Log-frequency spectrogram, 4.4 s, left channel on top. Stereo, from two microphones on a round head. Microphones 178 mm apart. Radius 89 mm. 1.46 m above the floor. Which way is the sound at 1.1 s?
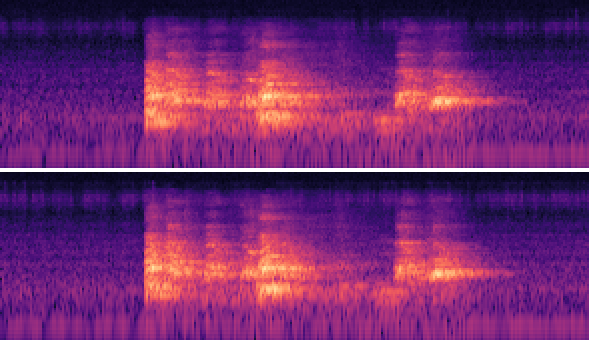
25° right (ahead or behind).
